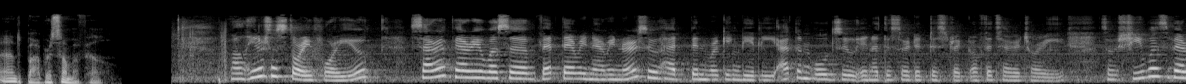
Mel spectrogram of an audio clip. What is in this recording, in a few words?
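philippines, dialects of English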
